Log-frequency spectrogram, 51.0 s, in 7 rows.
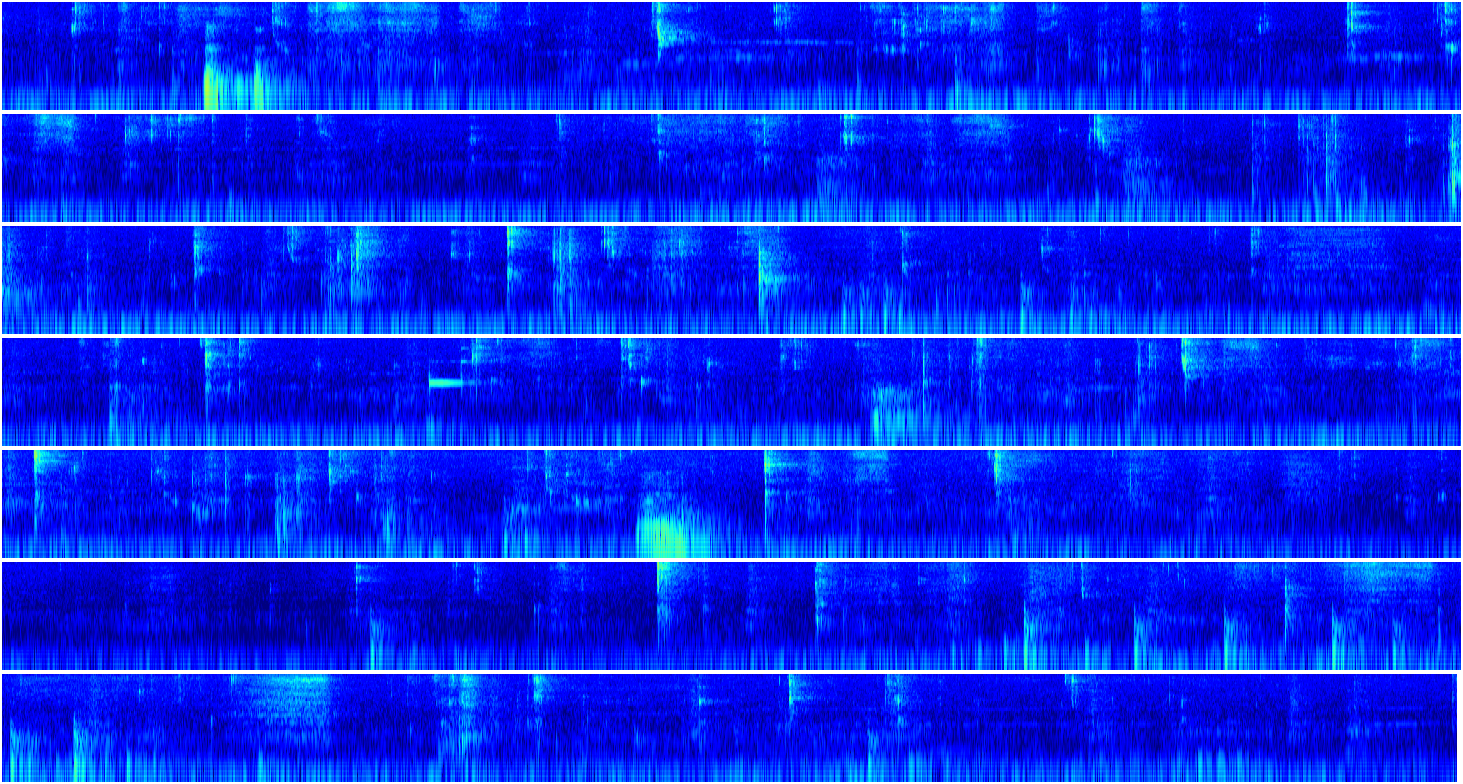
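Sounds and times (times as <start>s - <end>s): wet chewing: 0.0s - 51.0s
lip smacks and mouth clicks: 0.2s - 21.0s, 22.2s - 34.9s, 37.6s - 43.7s, 44.4s - 50.4s
breathy hisses: 45.0s - 45.6s.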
